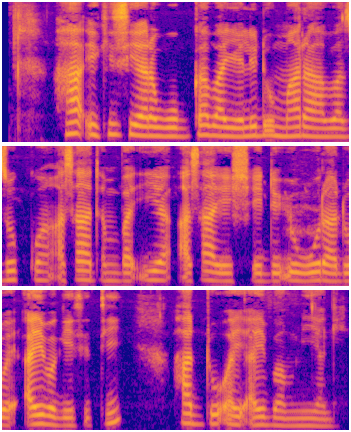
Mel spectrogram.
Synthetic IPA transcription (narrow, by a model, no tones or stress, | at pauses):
haʔɪkɪsɪjɐɾɐwɔɡːɐbajɛlɪd̪ɔ̰mɐɾaːbɐzɔkːʊɐnɐ̰saːd̪ɐmbɐʔɪjɐʔɐ̰saːjɛʃːɐjd̪ɛʔɪ̰jɔwɔɾaːd̪ɔɐjʔɐjbɐɡeːt̪ɛt̪ːi | hɐd̪ɔʔɐ̰jɐ̰jbɐmːɪjaɡɪ̥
